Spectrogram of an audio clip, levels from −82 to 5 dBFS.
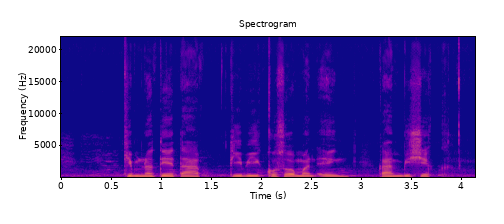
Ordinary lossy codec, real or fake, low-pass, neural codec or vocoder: none; fake; none; vocoder, 44.1 kHz, 128 mel bands every 512 samples, BigVGAN v2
